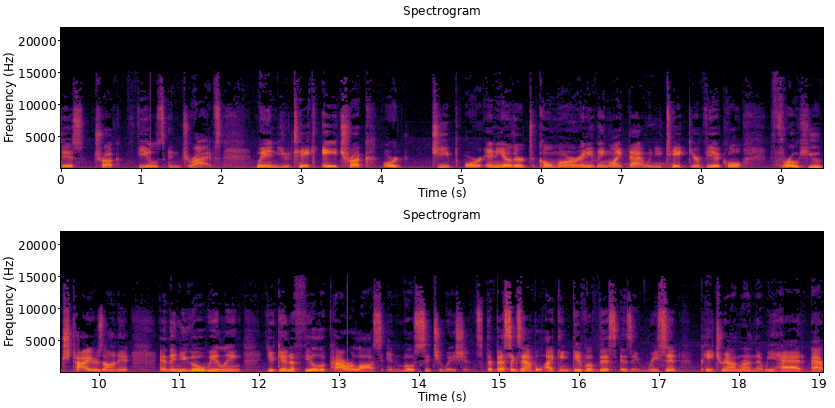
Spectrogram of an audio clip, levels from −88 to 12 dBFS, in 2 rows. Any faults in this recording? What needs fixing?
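Overlapping time stamps between consecutive 6-second stream segments made the player trim audio that was never actually duplicated, so about 7 and 17 milliseconds vanish and the waveform jumps. This overlap between stream segments is heard as brief clicks or tiny skips at 1.12 s and 13.1 s. To prevent it, the packager should write contiguous, non-overlapping segment time stamps.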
